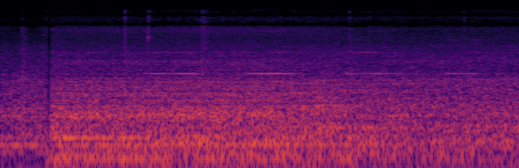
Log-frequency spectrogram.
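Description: Microwave oven running with a steady hum, then four short high beeps about a second apart, its signal that the heating time is up.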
